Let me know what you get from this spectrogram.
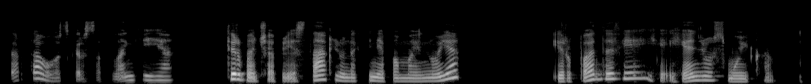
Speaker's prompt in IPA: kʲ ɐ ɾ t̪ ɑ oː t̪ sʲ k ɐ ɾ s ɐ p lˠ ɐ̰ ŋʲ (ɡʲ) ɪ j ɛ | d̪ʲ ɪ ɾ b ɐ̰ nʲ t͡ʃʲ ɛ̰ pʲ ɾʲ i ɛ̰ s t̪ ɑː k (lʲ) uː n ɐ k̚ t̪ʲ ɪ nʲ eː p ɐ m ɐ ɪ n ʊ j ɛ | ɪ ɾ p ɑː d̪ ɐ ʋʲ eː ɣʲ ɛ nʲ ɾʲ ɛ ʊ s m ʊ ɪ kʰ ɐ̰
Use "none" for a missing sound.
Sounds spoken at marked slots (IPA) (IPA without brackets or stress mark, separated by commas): kʲ, lʲ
